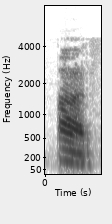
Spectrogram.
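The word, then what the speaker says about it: hour: एच ओ यू आर लिखा है बट इसमें एच साइलेंट है, तो ये क्या पढ़ेंगे, इसको आर पढ़ा जाता है, ठीक है।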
